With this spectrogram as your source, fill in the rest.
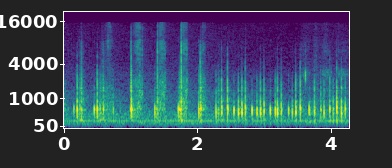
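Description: Long nails scratch and tap the body of a small, hollow green soft plastic squeeze bottle with a white cap. A few longer, brushy scratches give way to a quick run of short, dry, hollow clicks centred around 550 Hz, with little ring after each tap.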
